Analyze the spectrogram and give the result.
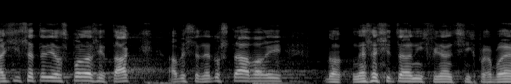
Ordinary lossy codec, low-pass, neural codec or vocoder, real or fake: MP3, 64 kbps; 7.2 kHz; none; real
